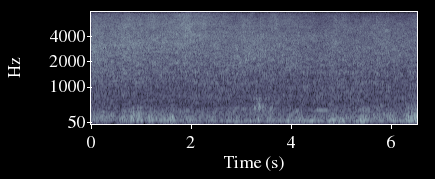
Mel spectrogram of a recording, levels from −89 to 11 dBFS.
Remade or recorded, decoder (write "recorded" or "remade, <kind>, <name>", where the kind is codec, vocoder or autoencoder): remade, codec, DAC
